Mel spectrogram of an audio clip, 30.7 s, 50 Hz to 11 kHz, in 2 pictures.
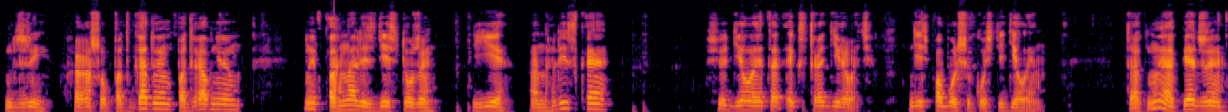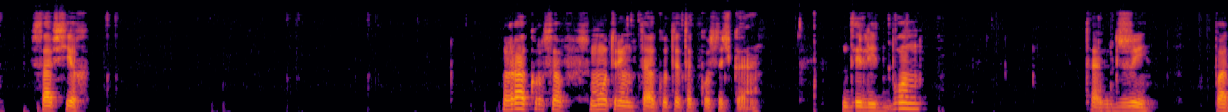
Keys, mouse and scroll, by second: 1.4 middle click, 2.3 middle click, 3.8 click, 5.7 e, 7.8 e, 12.5 middle click, 12.5 e, 13.2 middle click, 15.1 click, 15.5 e, 17.9 g, 19.8 click, 20.5 middle click, 21.3 middle click, 21.3 g, 23.7 click, 25.4 Delete, 27.6 click, 29.0 g.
